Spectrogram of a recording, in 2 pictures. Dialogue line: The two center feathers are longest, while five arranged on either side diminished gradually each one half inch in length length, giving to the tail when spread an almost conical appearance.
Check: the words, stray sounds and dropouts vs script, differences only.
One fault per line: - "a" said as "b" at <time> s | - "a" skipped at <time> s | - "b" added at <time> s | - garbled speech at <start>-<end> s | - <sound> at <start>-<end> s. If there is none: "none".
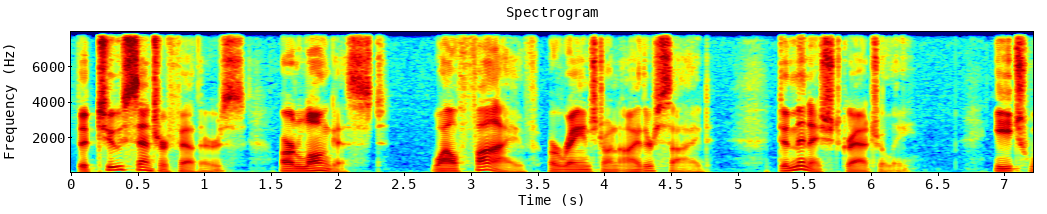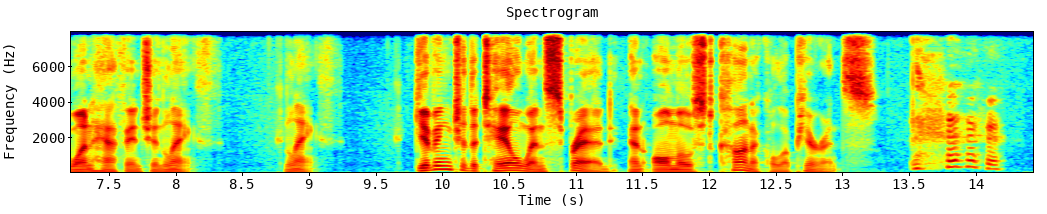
- laugh at 13.5-14.2 s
